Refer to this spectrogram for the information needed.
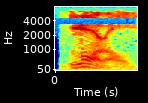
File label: yanny or laurel bandstop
